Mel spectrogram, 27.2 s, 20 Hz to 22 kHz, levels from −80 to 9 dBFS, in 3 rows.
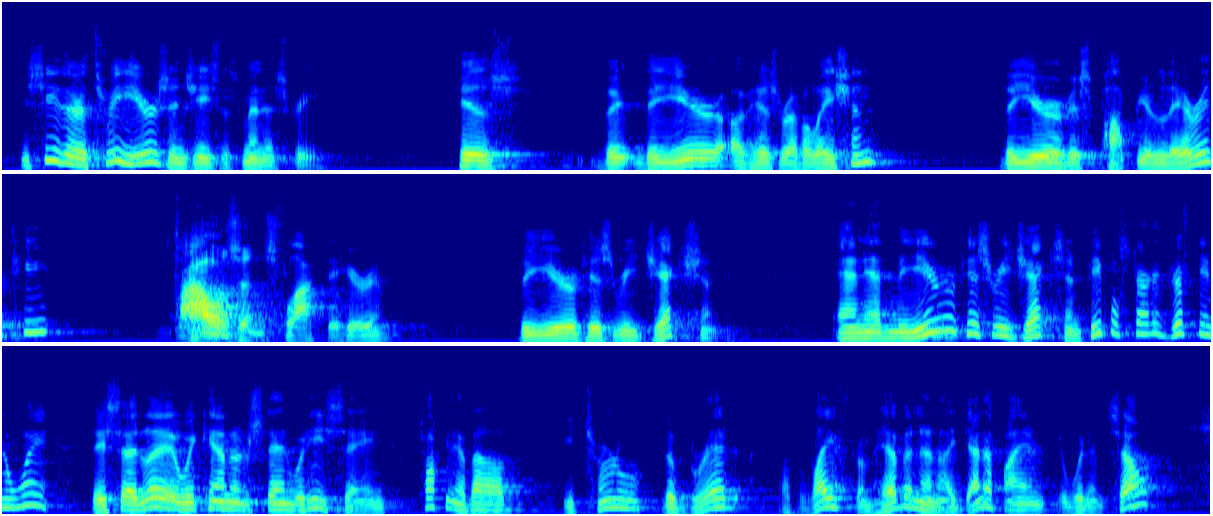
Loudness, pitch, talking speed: -36 LUFS, 135 Hz, 145 wpm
